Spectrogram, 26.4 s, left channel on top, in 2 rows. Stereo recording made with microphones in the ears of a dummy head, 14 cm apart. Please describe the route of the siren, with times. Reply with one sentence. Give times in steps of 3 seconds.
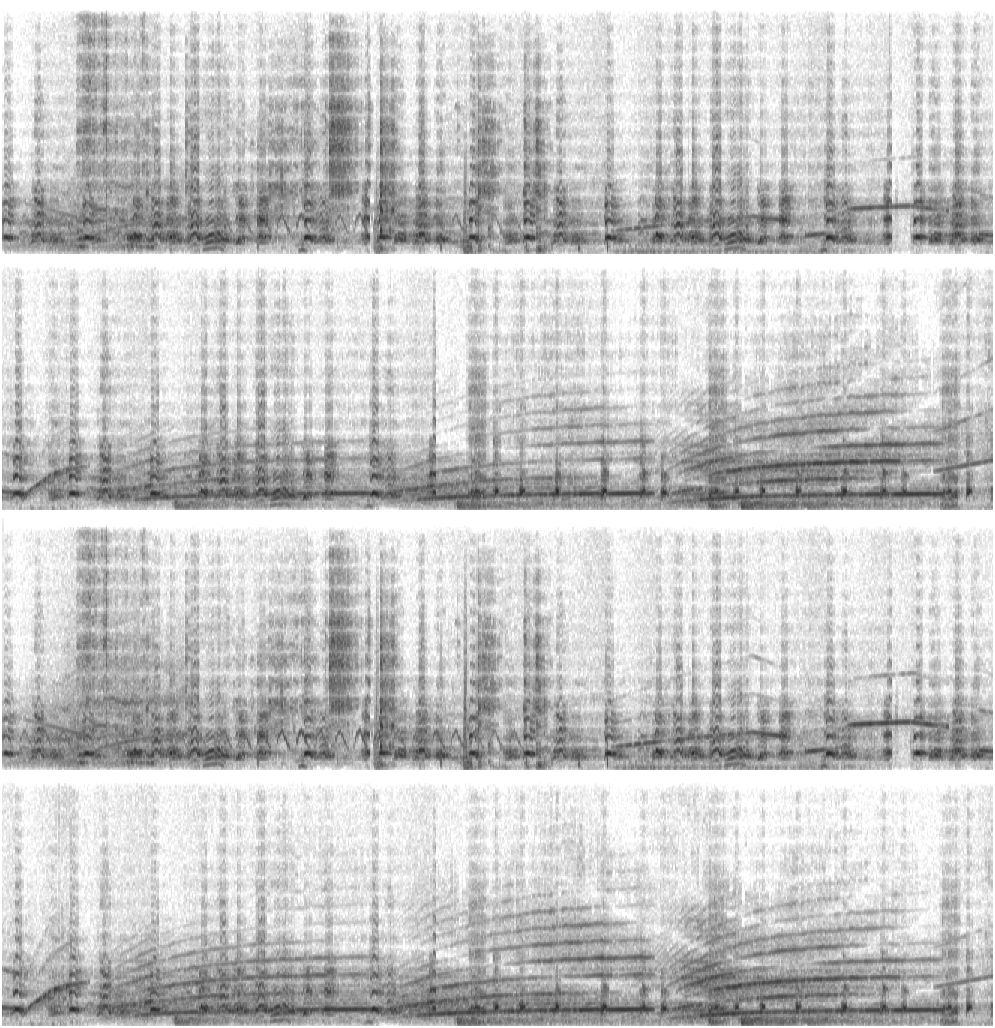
You can hear the siren on the right from 0 s and on the left from 24 s.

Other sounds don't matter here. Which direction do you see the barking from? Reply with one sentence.
You can hear the barking on the left.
